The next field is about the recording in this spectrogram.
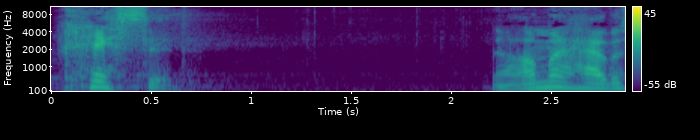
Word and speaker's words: chesed: If you have a little spittle when you say it, you know you're saying it correctly. It's not he. It's not H. It's a ch. Okay? Ready? So, everyone with me, chesed.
